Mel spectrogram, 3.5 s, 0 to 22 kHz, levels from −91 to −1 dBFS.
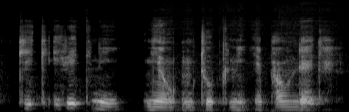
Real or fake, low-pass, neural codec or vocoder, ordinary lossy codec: fake; none; vocoder, 44.1 kHz, 128 mel bands, Pupu-Vocoder; none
